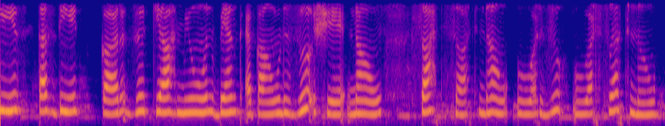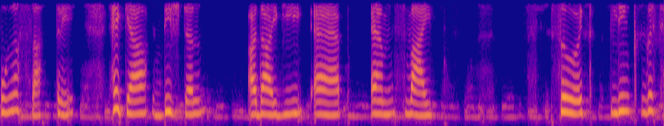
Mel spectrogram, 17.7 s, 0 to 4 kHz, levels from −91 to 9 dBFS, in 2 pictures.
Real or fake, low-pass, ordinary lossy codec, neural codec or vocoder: fake; 3.6 kHz; none; codec, 16 kHz, 8 kbps, FunCodec, trained on Chinese and English, 25 frames a second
